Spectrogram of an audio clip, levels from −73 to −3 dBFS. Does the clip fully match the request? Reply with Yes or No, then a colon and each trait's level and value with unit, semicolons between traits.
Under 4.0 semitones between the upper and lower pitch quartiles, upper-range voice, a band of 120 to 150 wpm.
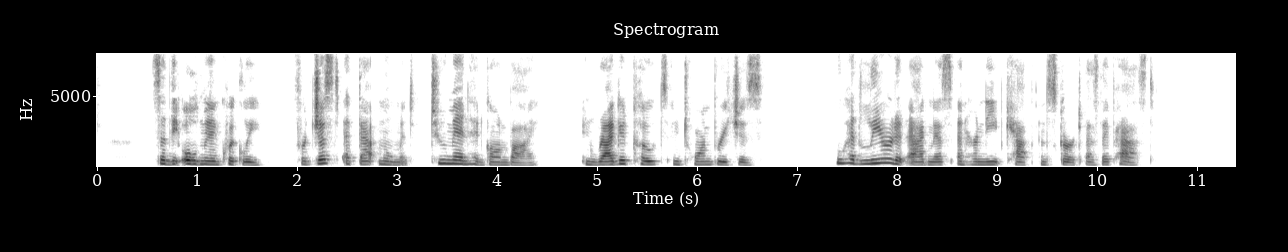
No: average, 3.6 semitones; high, 200 Hz; average, 185 wpm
